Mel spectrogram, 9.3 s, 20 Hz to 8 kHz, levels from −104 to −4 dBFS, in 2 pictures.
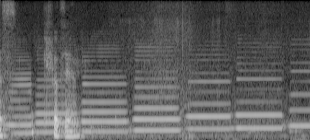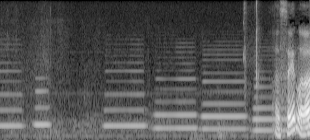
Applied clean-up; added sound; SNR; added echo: none; Wind instrument, woodwind instrument; 10 dB; none.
